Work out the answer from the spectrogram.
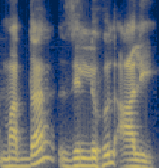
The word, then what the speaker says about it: মাদ্দা জিল্লুহুল আলী: আরবিতে এটা হলো ওই যে দেখবেন যে অমুক হুজুরের নাম ধরেন হজরত আল্লামা খলিল শাহ। হুম, তো হযরত আল্লামা খলিল শাহ মাদ্দা জিল্লুহুল আলী এই হলো উচ্চারণ।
